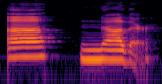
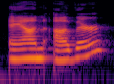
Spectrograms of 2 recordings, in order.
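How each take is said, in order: First: It is said smoothly as one unit. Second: It is split, with a break after 'an'. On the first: "It becomes one word" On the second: "An other is broken up"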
